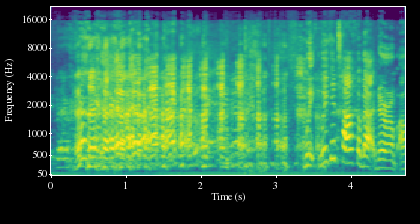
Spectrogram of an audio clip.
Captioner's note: everyone laughs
